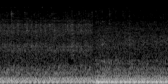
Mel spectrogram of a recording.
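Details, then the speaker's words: 2003 Ford Explorer idling after a full rusty muffler replacement: settled, steady low idle with no exhaust blow or rattles, soft even rumble; sounds normal now, O2 sensors still to be replaced for check engine light. "It's settled down, right? Sounds normal now. No more noise, no more complications, no more disturbing the peace."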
